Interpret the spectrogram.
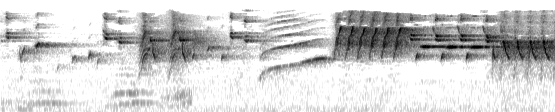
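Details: European goldfinch singing the Widaniya song style, said to come from Moroccan valley banks; varied twittering phrases with rising slurred notes, then rapid buzzy trills repeated densely.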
